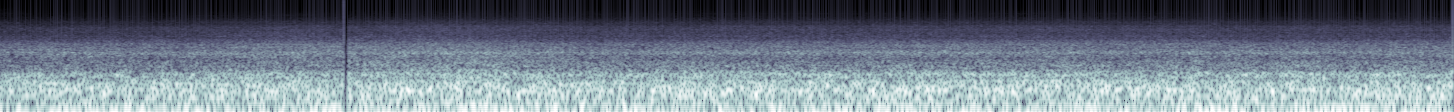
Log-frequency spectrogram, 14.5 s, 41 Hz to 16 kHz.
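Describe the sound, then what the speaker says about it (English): Constant low rumble and hiss inside a 2021 Peugeot e-2008 Allure electric car cruising at speed at night, wind and road noise blending into a steady drone with one brief click partway through. "A little bit of wind noise."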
